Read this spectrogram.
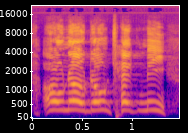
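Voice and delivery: high, loud storybook plea; lightly voiced goat begging the troll; a hint of alarm, pitched high; pleading goat. A narrator's reading.

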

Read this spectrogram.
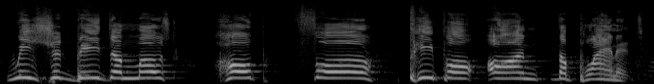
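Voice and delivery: drawn out, each word weighted; slow it right down; slow emphasis. Real, not acted. Preacher urging the church, slow and weighty.

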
